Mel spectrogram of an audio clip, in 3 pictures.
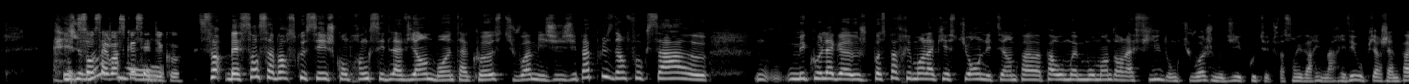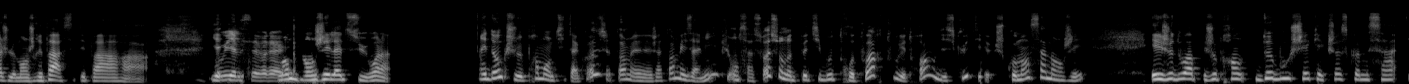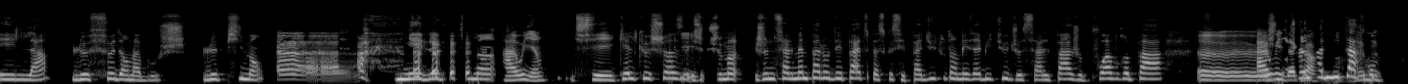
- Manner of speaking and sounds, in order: chuckle; other background noise; drawn out: "pas"; tapping; drawn out: "Ah !"; laugh
- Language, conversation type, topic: French, podcast, Peux-tu raconter une expérience culinaire locale inoubliable ?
